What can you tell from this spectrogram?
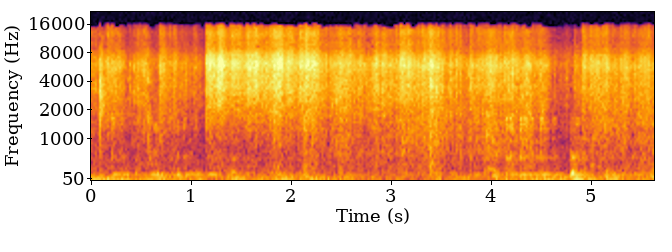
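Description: Aluminium foil crinkling and rustling as it is folded tightly around a brisket, loudest from about a second in until near the end, with a single soft thump near the end.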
